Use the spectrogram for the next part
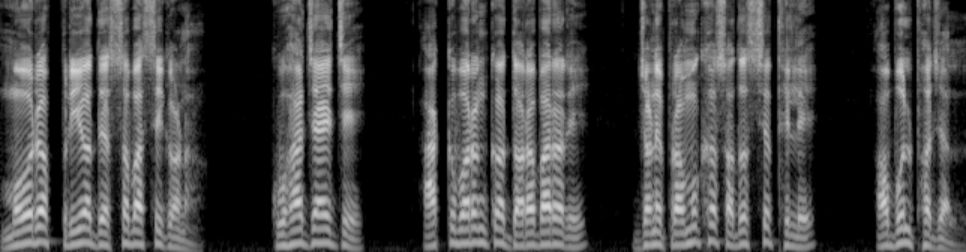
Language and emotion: Odia, neutral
